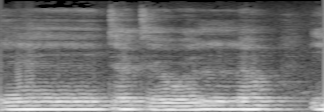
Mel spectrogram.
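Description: A man's voice intoning a drawn-out chant, Quranic-recitation style, holding one low, nearly steady pitch, with a brief break just under a second in.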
